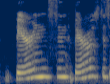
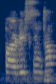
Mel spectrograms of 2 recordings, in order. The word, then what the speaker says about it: Bartter syndrome: Kyley suffers from Barrow's disease. How do you say it? Bartter syndrome.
